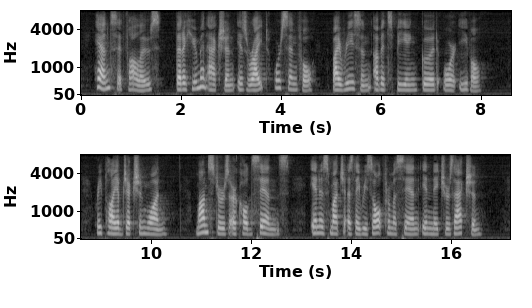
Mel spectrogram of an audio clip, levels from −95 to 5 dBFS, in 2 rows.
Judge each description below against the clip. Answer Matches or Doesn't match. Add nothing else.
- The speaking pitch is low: Doesn't match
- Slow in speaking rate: Matches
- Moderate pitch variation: Doesn't match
